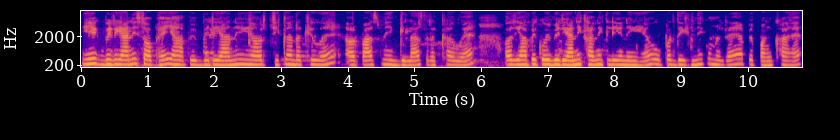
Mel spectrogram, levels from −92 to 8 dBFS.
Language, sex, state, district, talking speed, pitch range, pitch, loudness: Hindi, female, Bihar, Gopalganj, 235 wpm, 220-240 Hz, 230 Hz, -17 LUFS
